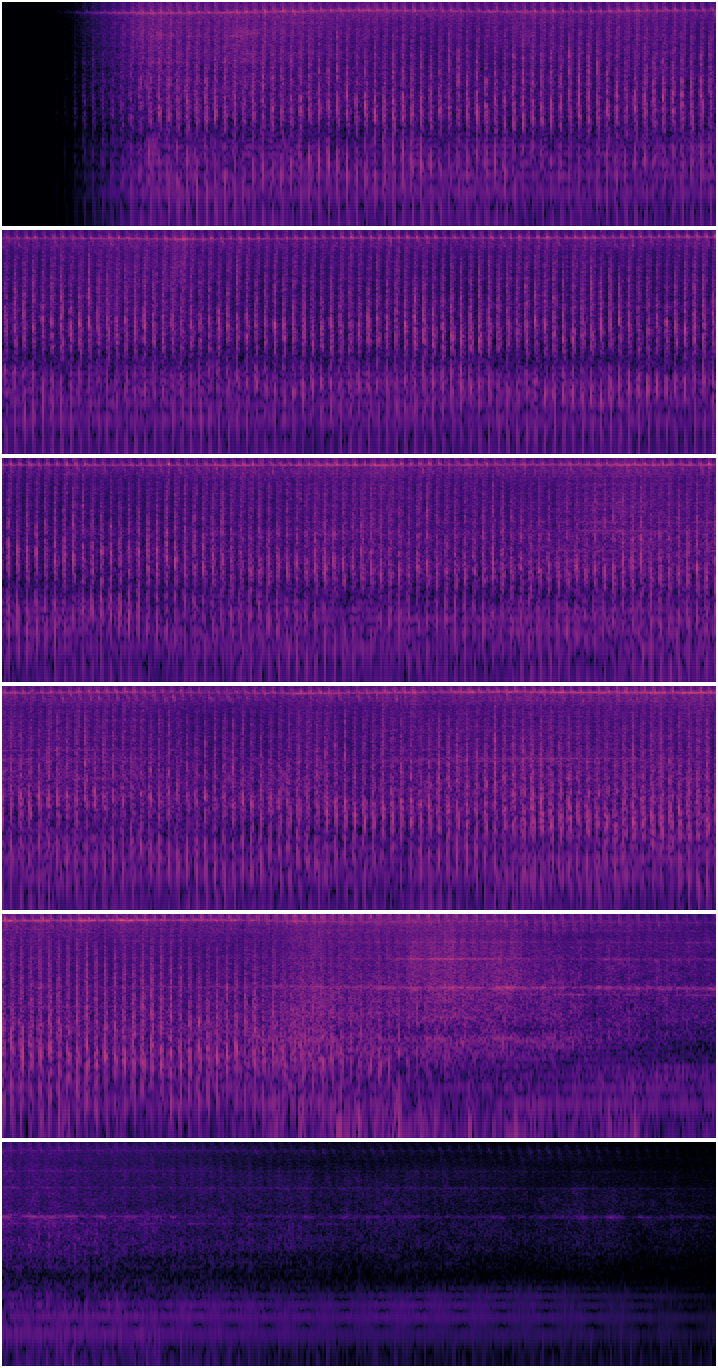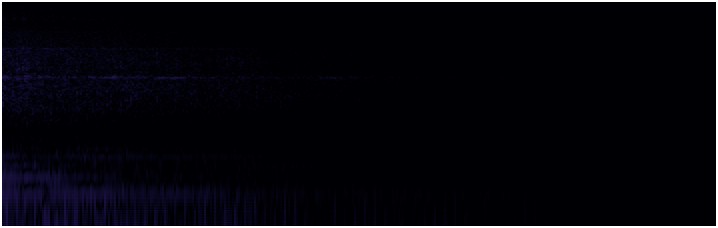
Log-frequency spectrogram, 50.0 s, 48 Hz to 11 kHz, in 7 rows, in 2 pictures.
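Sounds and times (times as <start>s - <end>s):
helicopter turbine whine: 0.7s - 45.0s
helicopter rotor chop: 0.8s - 40.3s.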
